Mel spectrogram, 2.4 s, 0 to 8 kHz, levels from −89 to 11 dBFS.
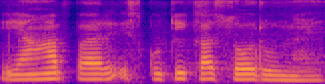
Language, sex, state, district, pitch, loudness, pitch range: Hindi, female, Jharkhand, Garhwa, 190 Hz, -18 LUFS, 175-195 Hz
